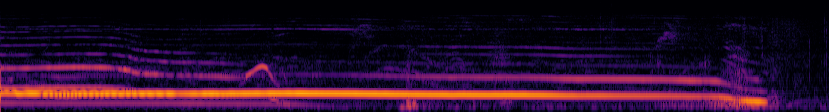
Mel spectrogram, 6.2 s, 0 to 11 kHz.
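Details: Captive gray wolves at Wolf Park join a group howl prompted by people at a July 8, 2017 Howl Night, long steady tones overlapping, one voice swooping up and back down.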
